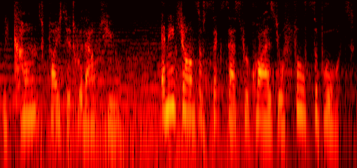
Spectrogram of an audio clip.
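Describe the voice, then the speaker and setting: A woman's voice: mid-range voice, moderate pace, in a large hall, music in the background, close to an everyday voice. A woman playing a diplomatic, determined elf mage heroine in a fantasy game, composed and earnest. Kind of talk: dramatic fantasy game dialogue.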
